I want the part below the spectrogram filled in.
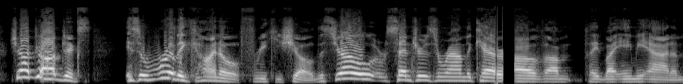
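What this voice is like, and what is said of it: Sick, congested-sounding voice. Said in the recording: “You'll excuse my voice. I'm just recovering from a cold... So if it doesn't sound totally me, just keep that in mind.”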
